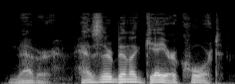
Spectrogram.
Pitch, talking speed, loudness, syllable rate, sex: 95 Hz, 180 wpm, -18 LUFS, 4.6 syllables/s, male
